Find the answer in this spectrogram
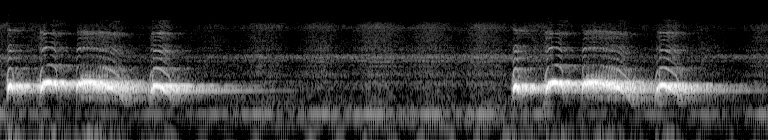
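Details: Spotted dove calling, used as a lure to provoke other spotted doves into agitation and calling; two phrases five seconds apart, each of about four low, arched, hollow coos run together, with quiet hum between.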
